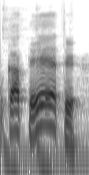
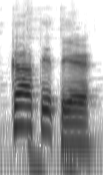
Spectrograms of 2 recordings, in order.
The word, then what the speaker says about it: cateter: E a palavra cateter é oxítona, tá? Muita gente pronuncia, aliás, quase 100% das pessoas pronunciam catéter, mas a palavra é cateter.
